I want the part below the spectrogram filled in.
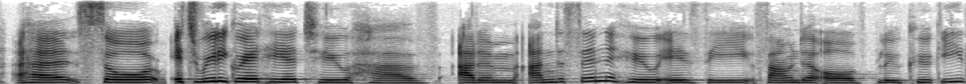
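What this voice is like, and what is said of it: Strong Mackem accent. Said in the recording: “my very strong Macam accent coming out there”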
